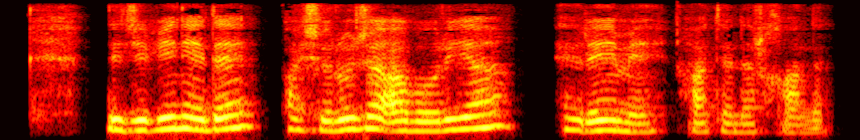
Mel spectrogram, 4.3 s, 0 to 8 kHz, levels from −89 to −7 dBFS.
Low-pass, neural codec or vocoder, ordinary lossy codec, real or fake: 7.2 kHz; none; AAC, 32 kbps; real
